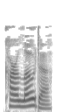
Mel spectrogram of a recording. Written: carlota

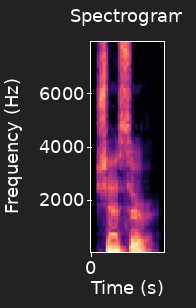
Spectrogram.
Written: chasseur

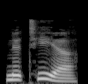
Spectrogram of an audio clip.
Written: natia

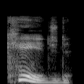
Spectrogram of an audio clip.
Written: caged

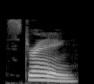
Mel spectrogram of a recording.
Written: strang

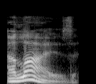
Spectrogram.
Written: allies

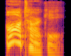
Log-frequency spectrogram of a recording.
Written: autarchy

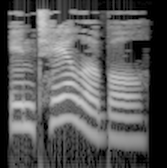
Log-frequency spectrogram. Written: entailable

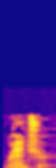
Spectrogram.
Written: rancher

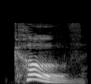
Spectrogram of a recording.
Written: cove

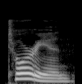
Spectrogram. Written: torean

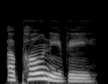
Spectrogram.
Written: aponivi

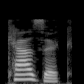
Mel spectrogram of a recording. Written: kazakh

